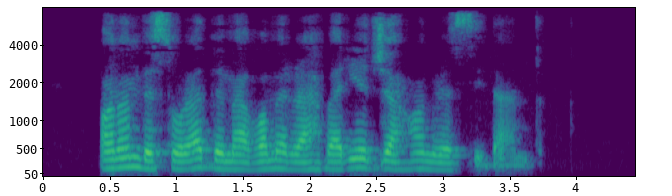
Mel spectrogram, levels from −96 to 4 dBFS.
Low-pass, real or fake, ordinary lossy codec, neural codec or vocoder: 7.2 kHz; real; AAC, 32 kbps; none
